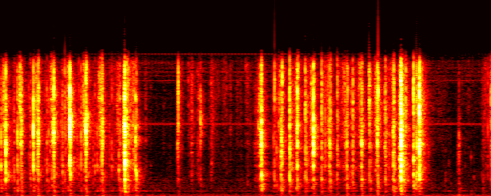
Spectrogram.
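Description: Tarot cards being shuffled by hand: two bursts of rapid card clicks, the first in the opening second and a half, the second from about three to five seconds in, with a short lull between.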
